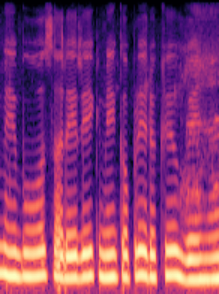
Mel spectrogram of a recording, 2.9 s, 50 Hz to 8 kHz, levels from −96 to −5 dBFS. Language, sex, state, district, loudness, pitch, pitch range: Hindi, female, Jharkhand, Palamu, -10 LUFS, 230 Hz, 220-240 Hz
